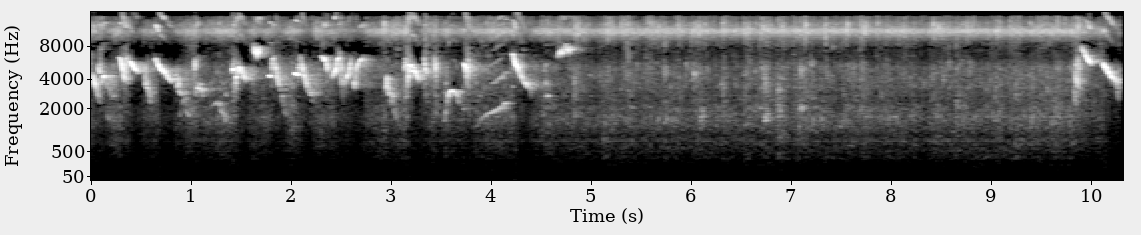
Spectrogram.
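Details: Black-throated canary giving a burst of fast, high twittering song with falling whistles, then a quieter stretch of faint hiss before a final short phrase.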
